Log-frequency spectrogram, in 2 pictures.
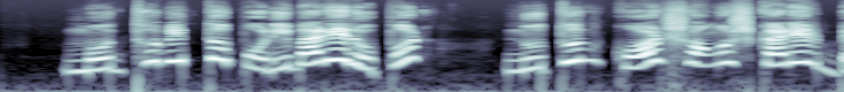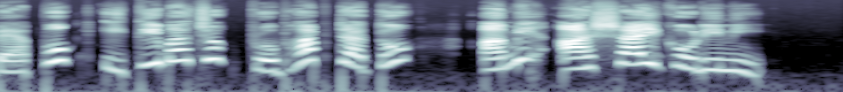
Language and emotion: Bengali, surprised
